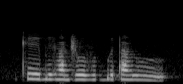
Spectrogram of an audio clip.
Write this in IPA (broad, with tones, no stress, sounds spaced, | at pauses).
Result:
kʰ eː˨ b e˨ ɣ ã˨ d͡ʒ oː˨ v u˨ ɡ͡b ʊ˨ t ã˨ ɣ uː˨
